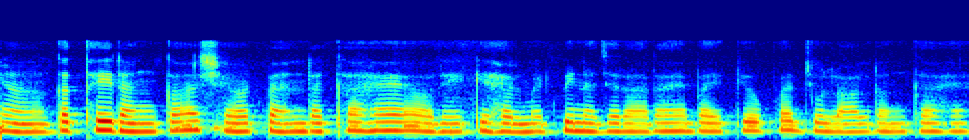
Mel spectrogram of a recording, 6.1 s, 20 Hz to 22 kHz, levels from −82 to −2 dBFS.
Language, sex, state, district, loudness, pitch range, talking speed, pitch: Hindi, female, Uttar Pradesh, Muzaffarnagar, -19 LUFS, 195-210 Hz, 225 wpm, 200 Hz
